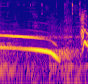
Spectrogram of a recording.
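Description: A dog gives a single drawn-out howl, a clear tone that slides slowly downward and fades, followed by a brief higher yelp at the end, close and alone.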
